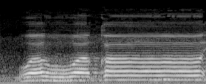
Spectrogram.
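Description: A man chanting a Qur'anic verse in Arabic in melodic recitation style, his voice gliding at first and then holding long, steady notes.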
